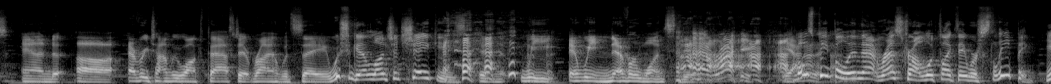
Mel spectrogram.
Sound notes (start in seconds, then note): 4.4 laughing; 6.7 laughing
